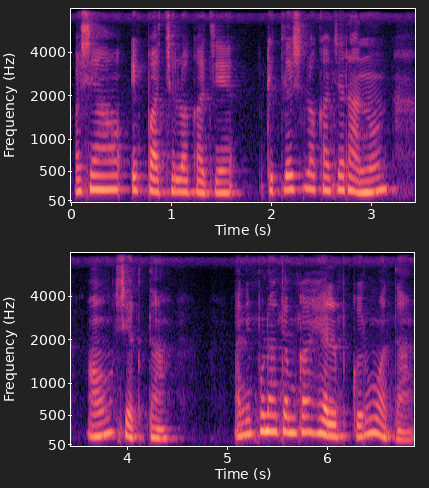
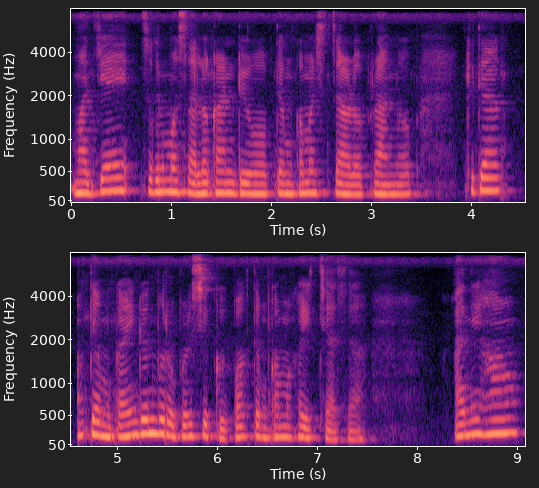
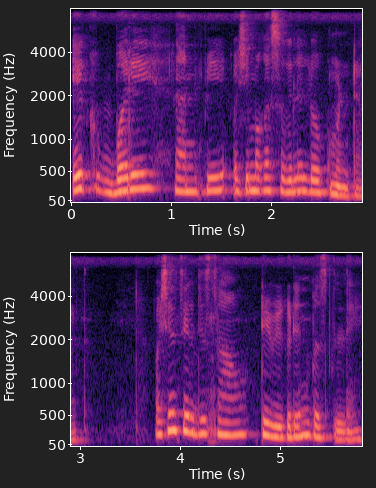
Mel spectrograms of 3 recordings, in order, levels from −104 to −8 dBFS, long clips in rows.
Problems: background sounds at intervals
